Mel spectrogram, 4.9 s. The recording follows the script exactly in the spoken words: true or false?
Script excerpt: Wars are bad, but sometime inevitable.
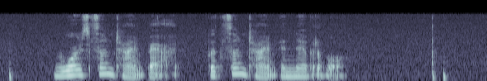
false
